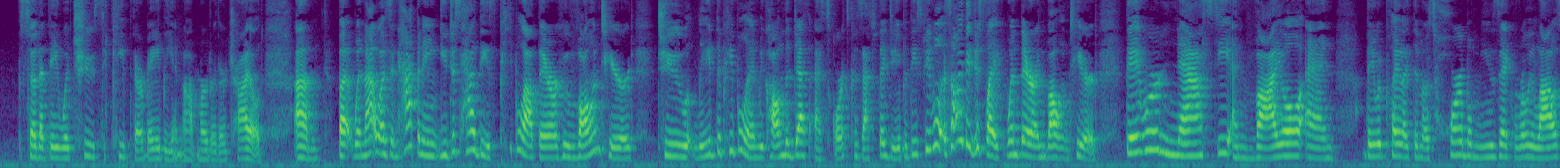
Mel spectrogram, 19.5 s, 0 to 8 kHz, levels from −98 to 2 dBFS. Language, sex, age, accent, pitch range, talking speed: English, female, 20-39, American, 190-255 Hz, 230 wpm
